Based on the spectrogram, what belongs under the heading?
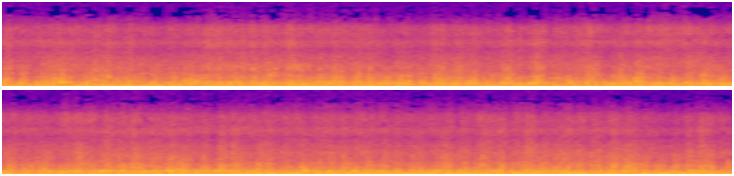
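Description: A passenger train running at speed, heard from its rear coach: a steady rumble of wheels on the rails, with a low hum that grows stronger about seven seconds in.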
